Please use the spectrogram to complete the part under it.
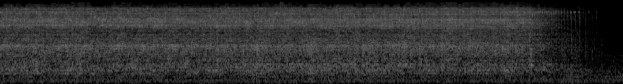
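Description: Ratchet working loose an engine tensioner bolt on a Mercedes M276 engine, a fast continuous clicking whir held for several seconds, close and steady, then fading out.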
